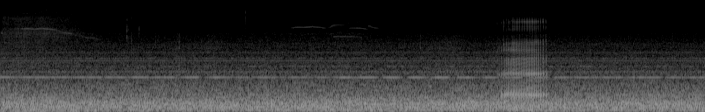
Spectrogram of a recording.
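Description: Steady, droning aircraft engine hum inside a Microsoft Flight Simulator cockpit, constant and even, with a brief higher-pitched electronic tone near the end.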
